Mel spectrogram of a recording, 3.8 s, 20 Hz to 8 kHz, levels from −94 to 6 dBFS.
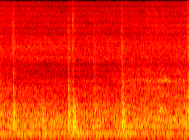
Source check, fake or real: fake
